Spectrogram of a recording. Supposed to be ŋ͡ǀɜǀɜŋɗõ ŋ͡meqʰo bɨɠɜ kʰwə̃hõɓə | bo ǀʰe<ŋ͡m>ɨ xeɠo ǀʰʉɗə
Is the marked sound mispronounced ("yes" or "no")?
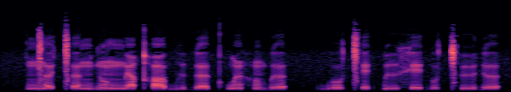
yes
